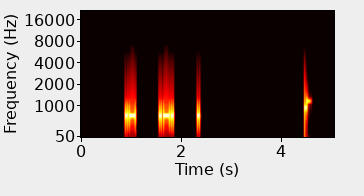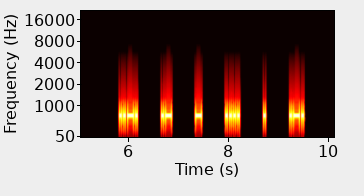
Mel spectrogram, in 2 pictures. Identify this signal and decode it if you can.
Morse code, heard as a keyed tone, about 30 wpm, spaced as for 14 wpm, 700 Hz. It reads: ARE FATHER
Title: 4x Character Spacing - Top 200 Words - 30wpm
